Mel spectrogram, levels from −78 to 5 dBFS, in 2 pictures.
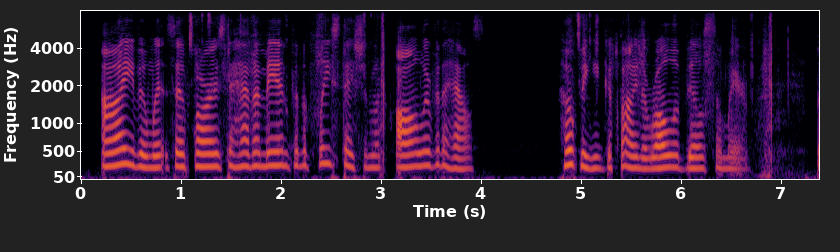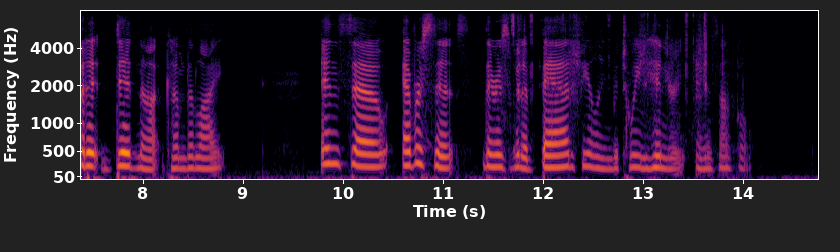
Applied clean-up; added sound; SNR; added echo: neural mask model Resemble Enhance denoiser.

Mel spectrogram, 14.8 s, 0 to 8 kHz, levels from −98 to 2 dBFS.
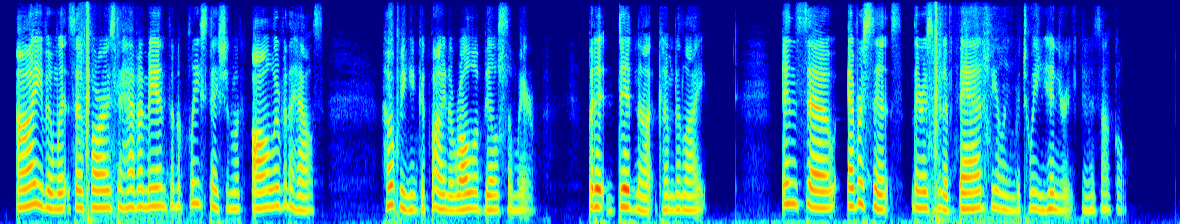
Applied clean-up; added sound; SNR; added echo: neural mask model DeepFilterNet 3.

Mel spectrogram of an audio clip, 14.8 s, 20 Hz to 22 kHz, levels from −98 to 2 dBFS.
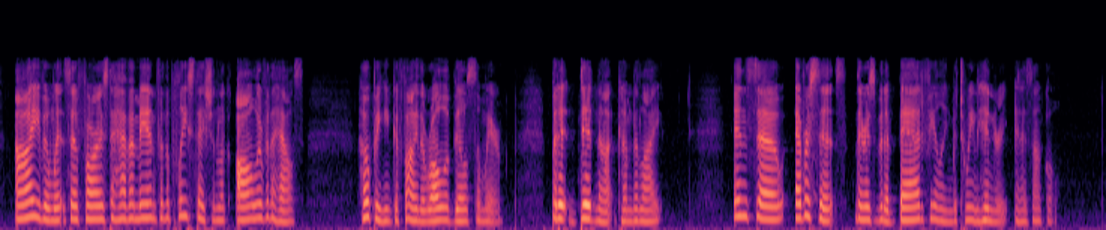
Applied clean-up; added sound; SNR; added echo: none; none; none; none.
